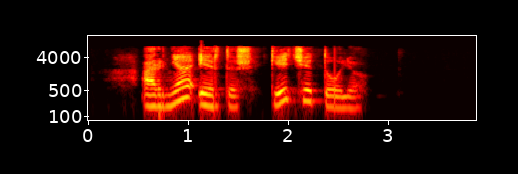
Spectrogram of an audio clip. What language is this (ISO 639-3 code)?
chm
